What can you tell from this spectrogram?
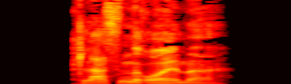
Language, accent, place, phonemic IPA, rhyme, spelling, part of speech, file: German, Germany, Berlin, /ˈklasn̩ˌʁɔɪ̯mə/, -ɔɪ̯mə, Klassenräume, noun, De-Klassenräume.ogg
- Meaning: nominative plural of Klassenraum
